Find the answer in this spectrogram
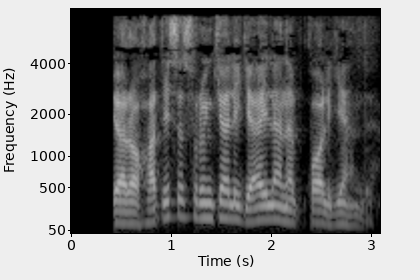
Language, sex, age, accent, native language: Uzbek, male, 18-24, Navoiy, Uzbek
